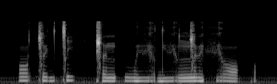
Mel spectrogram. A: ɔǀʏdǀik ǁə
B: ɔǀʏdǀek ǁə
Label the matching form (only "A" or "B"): A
